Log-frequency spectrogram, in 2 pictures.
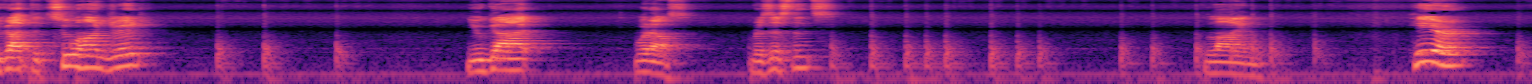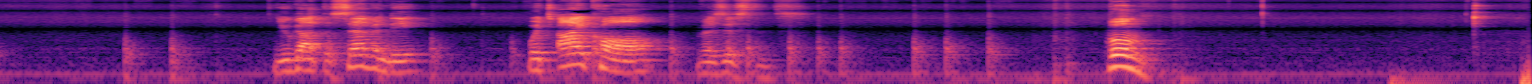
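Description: A man speaks calmly and steadily close by, in short bursts with pauses.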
